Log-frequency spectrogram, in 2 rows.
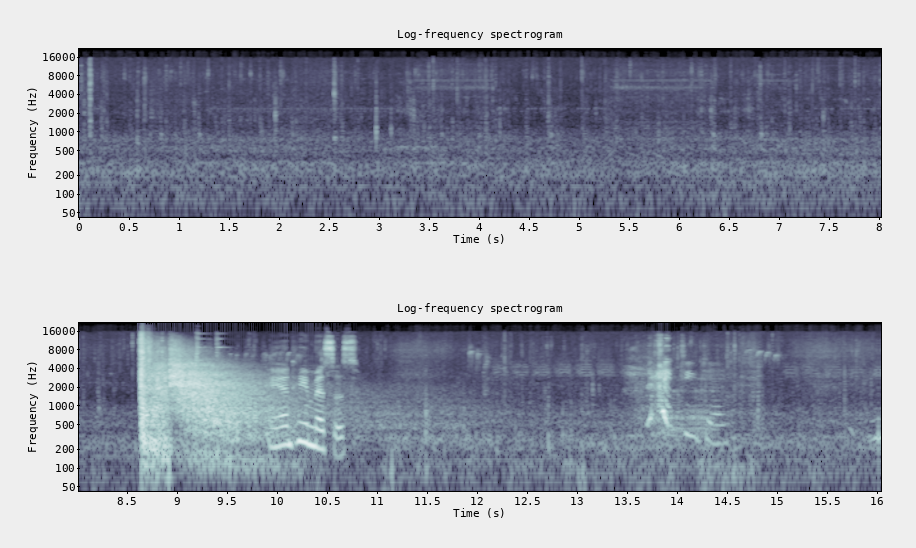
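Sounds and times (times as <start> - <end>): faint ticks: 0.0 - 8.6.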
